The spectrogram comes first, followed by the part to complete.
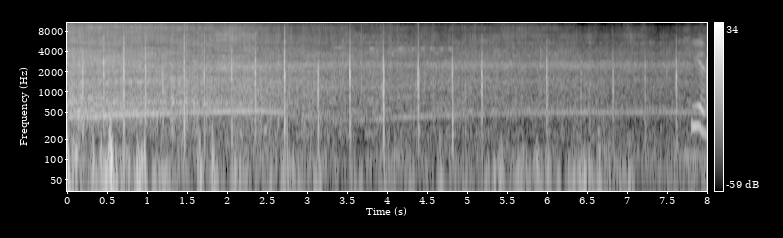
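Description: Small electric kick scooter's motor whining as it pulls away, its pitch rising slowly as it speeds up and then holding steady while it fades into the distance. Short regular clicks, about three a second, run alongside.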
